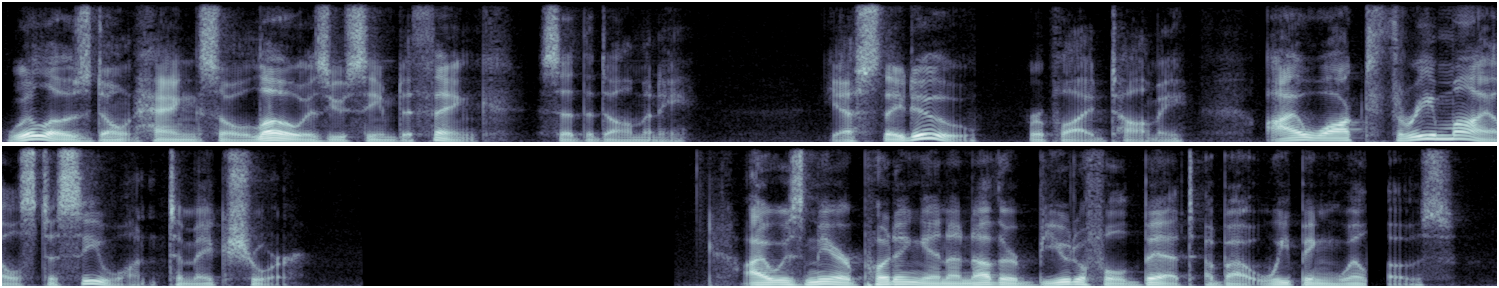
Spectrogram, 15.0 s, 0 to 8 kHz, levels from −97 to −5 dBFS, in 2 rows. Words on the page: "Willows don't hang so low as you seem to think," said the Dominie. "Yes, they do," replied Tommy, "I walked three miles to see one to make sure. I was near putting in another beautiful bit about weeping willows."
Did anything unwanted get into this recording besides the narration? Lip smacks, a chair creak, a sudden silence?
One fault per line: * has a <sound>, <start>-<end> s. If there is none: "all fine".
* has a dropout, 14.3-14.4 s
